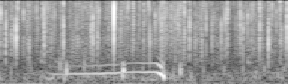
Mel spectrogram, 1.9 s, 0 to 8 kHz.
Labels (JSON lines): {"label": "biophony, cascading saw", "recorder": "SoundTrap 600 or HydroMoth"}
